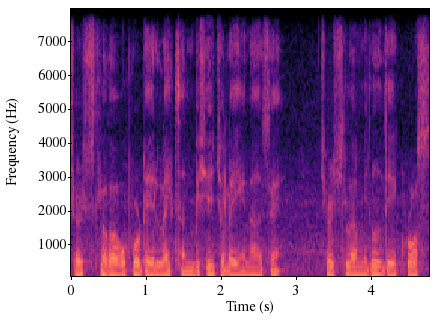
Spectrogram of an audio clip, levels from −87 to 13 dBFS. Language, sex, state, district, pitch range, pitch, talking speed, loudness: Nagamese, male, Nagaland, Dimapur, 115-120 Hz, 120 Hz, 190 wpm, -17 LUFS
